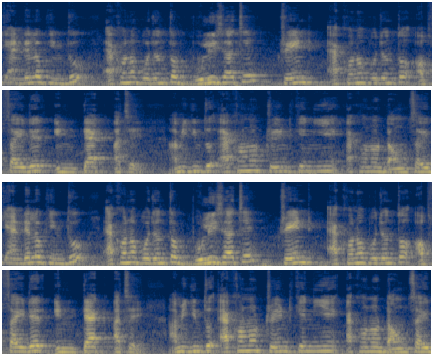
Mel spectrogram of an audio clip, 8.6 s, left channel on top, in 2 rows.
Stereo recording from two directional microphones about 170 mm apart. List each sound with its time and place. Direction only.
0.0 s a man's voice: 45° right (ahead or behind)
